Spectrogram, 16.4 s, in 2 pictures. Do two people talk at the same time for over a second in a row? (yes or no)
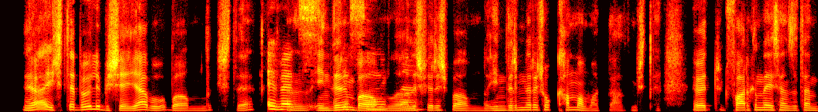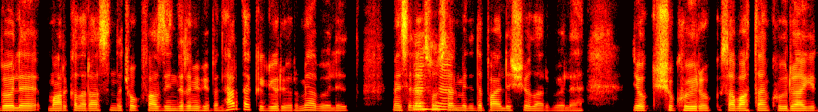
yes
